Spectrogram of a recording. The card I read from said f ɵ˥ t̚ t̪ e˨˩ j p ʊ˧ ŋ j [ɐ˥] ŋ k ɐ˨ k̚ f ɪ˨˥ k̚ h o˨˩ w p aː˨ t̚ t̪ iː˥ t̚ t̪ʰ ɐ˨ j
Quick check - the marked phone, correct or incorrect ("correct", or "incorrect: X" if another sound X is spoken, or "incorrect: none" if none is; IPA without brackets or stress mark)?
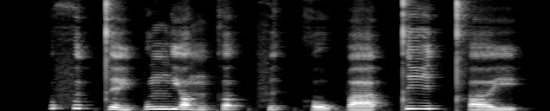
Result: incorrect: ɐ˨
